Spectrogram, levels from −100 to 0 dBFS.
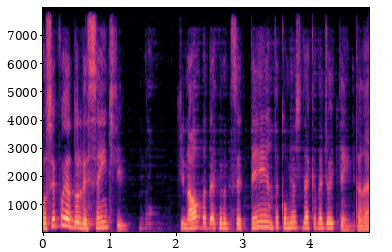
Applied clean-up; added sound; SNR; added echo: neural mask model DeepFilterNet 3.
